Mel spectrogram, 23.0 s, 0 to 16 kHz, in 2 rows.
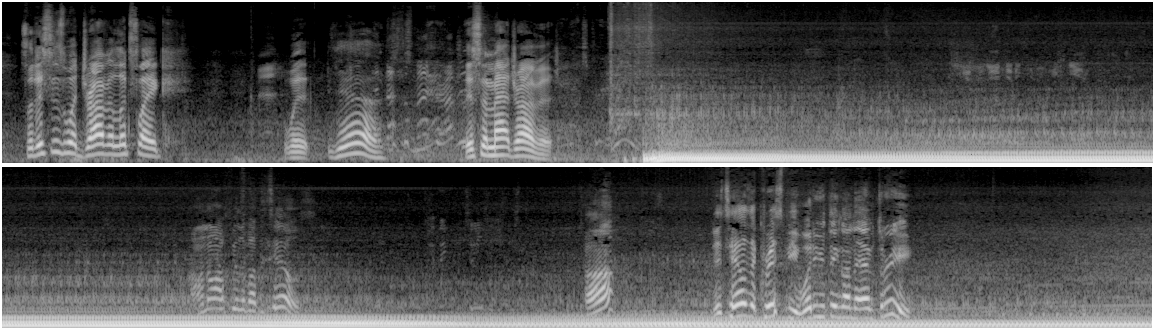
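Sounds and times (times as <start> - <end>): car engine starting and idling: 6.0 - 23.0.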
